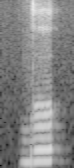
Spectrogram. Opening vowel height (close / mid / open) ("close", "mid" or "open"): close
